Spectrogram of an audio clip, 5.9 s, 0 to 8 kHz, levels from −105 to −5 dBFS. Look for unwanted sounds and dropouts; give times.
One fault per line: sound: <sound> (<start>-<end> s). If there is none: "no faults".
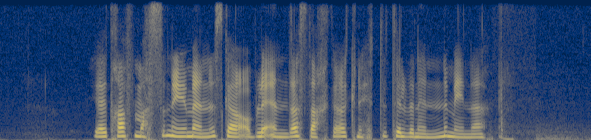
sound: thud (5.0-5.2 s)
